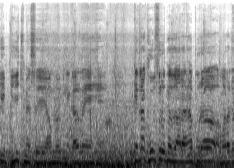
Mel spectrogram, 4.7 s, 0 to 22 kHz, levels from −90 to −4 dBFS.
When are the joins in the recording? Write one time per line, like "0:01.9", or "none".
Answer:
none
